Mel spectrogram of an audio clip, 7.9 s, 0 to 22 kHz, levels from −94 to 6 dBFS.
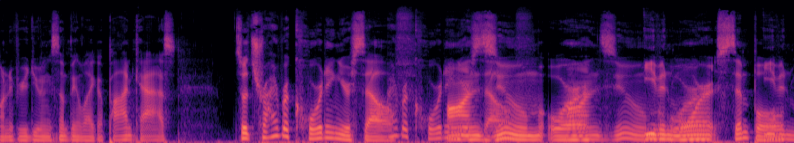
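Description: Speech with a doubled audio track from 3.87 s, just after "try recording", to the end. A second full-band copy of the same sound runs about a second behind, roughly 5 dB quieter, and starts abruptly with no decay or room colour. This is likely a second capture through a slower path. On a spectrogram, each burst's pattern reappears one second later at slightly lower intensity, and the waveform's gaps fill in from that point.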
